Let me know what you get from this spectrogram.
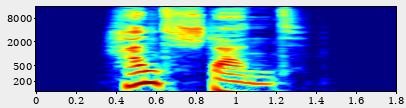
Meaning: handstand (a movement or position in which a person is upside down)
- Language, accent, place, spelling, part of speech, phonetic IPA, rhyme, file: German, Germany, Berlin, Handstand, noun, [ˈhantˌʃtant], -antʃtant, De-Handstand.ogg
